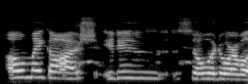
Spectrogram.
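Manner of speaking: normal talking voice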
